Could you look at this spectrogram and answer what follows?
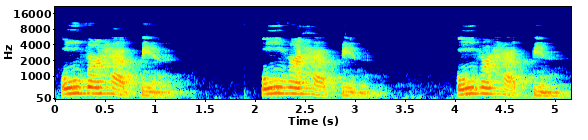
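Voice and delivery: "Overhead bin" slow, falling at the end; repeat-after-me demo. Shown as a demonstration. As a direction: model "Overhead bin" deliberately for students. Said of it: "세 번 따라해 보실게요". ("Overhead bin"을 따라 하도록 천천히)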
